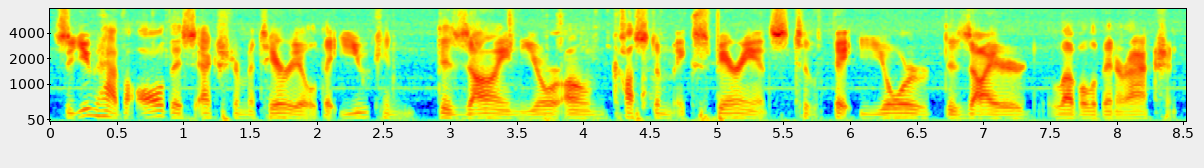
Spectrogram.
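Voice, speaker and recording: A man with a fairly low voice speaks in an informal stream discussion. He explains as he goes, in halting phrases that he builds up piece by piece. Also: a bit bright, a little hiss or hum, poor audio.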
